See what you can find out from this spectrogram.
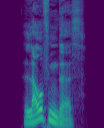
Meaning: strong/mixed nominative/accusative neuter singular of laufend
- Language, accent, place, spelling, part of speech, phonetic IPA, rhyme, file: German, Germany, Berlin, laufendes, adjective, [ˈlaʊ̯fn̩dəs], -aʊ̯fn̩dəs, De-laufendes.ogg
